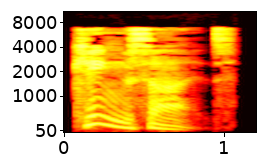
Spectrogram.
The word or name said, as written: king-size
